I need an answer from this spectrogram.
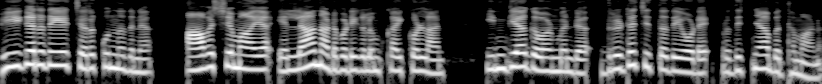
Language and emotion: Malayalam, neutral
